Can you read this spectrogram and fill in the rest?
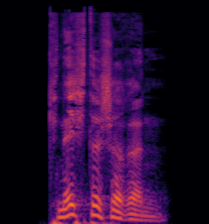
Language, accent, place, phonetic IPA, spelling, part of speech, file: German, Germany, Berlin, [ˈknɛçtɪʃəʁən], knechtischeren, adjective, De-knechtischeren.ogg
- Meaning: inflection of knechtisch: 1. strong genitive masculine/neuter singular comparative degree 2. weak/mixed genitive/dative all-gender singular comparative degree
